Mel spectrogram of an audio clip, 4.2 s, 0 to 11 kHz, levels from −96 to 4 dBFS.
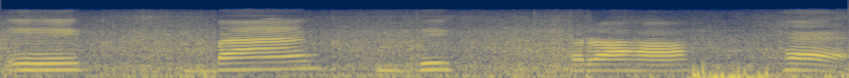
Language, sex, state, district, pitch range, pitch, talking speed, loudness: Hindi, female, Chandigarh, Chandigarh, 230-255 Hz, 250 Hz, 70 wpm, -14 LUFS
